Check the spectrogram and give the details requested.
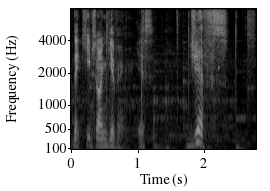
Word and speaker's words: GIF: keeps on giving yes gifs that's how you say it for real uh the way you say jiff reminds me of a peanut butter and now i'm eating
